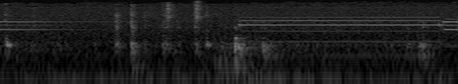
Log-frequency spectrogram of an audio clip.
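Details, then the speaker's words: Mustang project car, newly installed fuel pump, key cycled a couple of times before starting: after key clicks, a thin steady high whine for about a second; normal fuel pump priming, previously silent. "but the fuel pump is actually making a noise this time around so i wasn't getting any of that last time"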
